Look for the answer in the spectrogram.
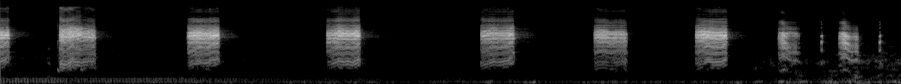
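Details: Harsh grating bursts from a long-tailed shrike, a lure song for other shrikes, come about every 1.3 seconds, seven in a row, ending in quicker chatter.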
